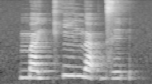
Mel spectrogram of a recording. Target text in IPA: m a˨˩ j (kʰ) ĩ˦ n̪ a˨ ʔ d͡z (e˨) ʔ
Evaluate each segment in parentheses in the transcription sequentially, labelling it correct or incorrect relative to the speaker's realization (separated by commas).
correct, correct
